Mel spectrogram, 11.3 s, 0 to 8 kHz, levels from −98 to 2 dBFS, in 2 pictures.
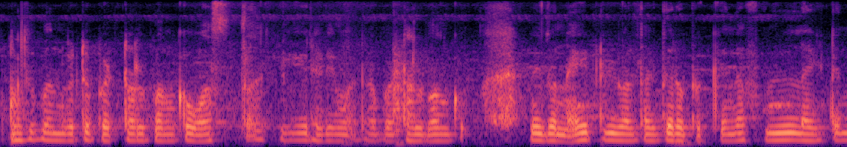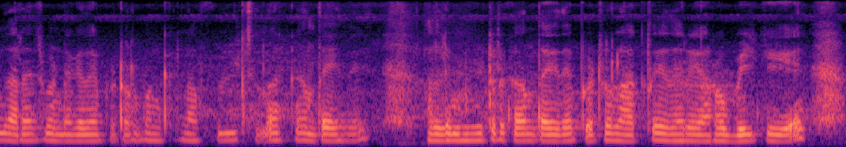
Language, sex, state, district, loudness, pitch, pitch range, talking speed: Kannada, male, Karnataka, Dharwad, -27 LUFS, 135 Hz, 130-145 Hz, 175 wpm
